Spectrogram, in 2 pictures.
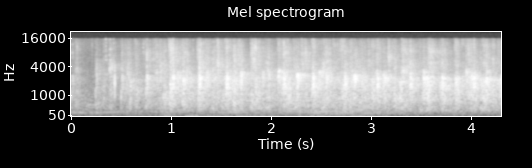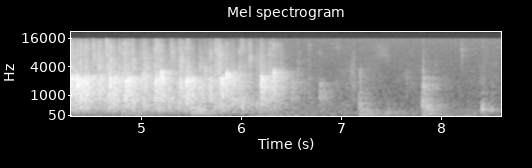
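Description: Audience applauding, swelling within the first second and dying away about six seconds in.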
